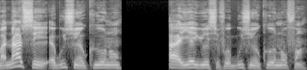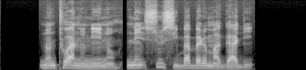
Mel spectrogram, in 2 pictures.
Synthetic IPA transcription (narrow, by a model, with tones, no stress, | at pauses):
mã˨nã˦sɪ˨æ˨bu˦sũ˨æ˨kʰu˦o˦nʊ̃˦ | a˨jɛ˦jo˦sɛ˨fæ˨bu˦sũ˨æ˨kʰu˦o˦nʊ̃˦fã˨ | nʊ̃˦n̩˦tʰʊ˦a˨nʊ̃˨nĩː˦nʊ̃˦nɪ̃˦su˦si˨ba˦bɛ˦ɾɪ˦mã˨ɡa˦dḭ˨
